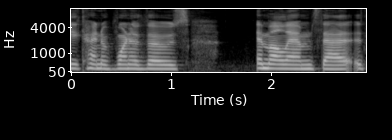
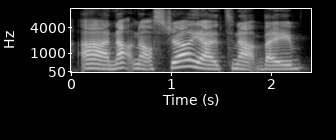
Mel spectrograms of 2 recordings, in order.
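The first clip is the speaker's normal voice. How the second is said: a loud, hammed-up Australian accent; a clumsy fake Australian accent; bad Australian accent; 7 dB louder than usual. Shown as a demonstration. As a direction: play it broadly Australian, a bit off. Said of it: "I'm sorry for the bad accent".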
